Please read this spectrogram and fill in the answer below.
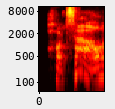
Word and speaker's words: hotel: now it mixes so normally when we say bottle it's the first syllable that's stressed and with hotel as the second syllable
